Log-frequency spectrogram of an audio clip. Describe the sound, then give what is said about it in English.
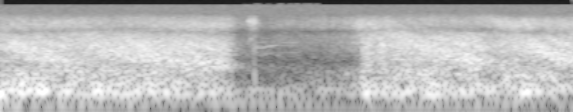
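A loud, continuous hissing crackle runs through, broken by a brief sharp bang and a moment of quieter rumble before the harsh fizzing roar returns, like a firework exploding. “Never return to a firework once lit. It may go off in your face.”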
